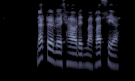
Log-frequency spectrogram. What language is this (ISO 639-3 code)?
tha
